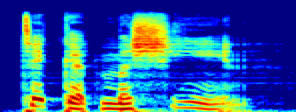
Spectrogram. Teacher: So ticket ticket machine for machine the stress is on the second syllable shin okay which um you know which has a clear long e sound shin. Now the first syllable ma should be a soft unstressed sound. So again for the first word well for the first word ticket you emphasize on the you put the syllable stress on the first sound tick.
